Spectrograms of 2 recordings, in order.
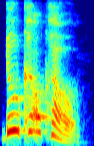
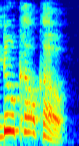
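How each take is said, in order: First: High, louder call of Do Coco, stretched slowly; called-out quote. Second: Called-out quote again. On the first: Someone at the party calling out Do Coco, slow and loud. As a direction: sing out Do Coco like a party shout. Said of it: "somebody said". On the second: Reminding the friend of the party call, quicker and lighter. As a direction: toss off Do Coco like a laughing reminder. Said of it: "Remember somebody said". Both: Retold or imitated.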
